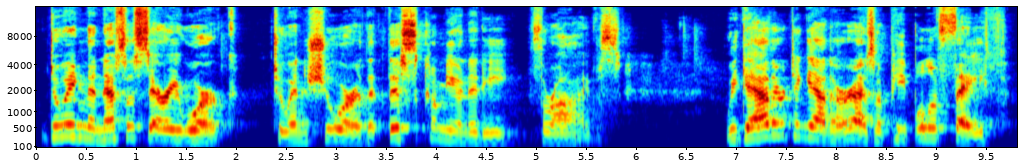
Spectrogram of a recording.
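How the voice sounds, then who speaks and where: Woman reading a church reading out loud, slow, lots of vocal fry. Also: a little high. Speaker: lay reader at worship. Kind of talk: reading aloud a liturgical text.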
